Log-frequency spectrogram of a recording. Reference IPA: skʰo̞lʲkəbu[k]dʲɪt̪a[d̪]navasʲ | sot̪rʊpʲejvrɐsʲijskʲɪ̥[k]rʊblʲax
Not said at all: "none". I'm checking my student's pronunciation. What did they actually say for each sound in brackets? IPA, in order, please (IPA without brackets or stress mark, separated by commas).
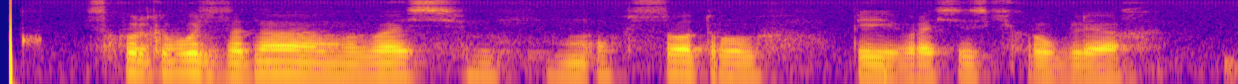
none, d̪, x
